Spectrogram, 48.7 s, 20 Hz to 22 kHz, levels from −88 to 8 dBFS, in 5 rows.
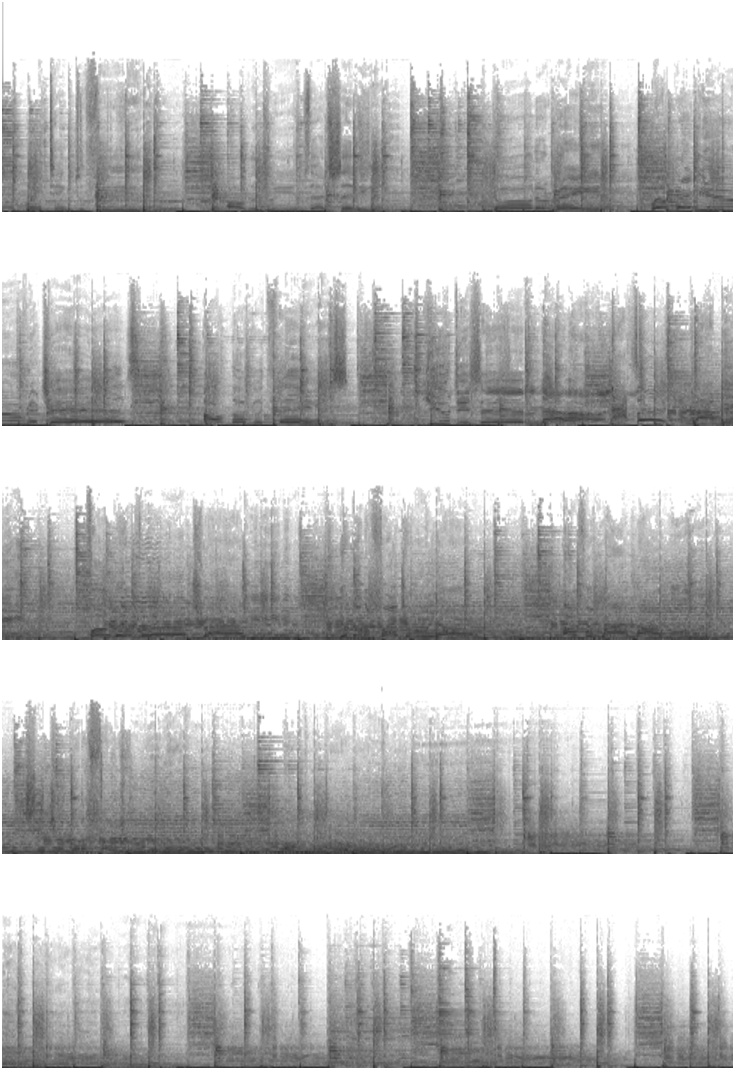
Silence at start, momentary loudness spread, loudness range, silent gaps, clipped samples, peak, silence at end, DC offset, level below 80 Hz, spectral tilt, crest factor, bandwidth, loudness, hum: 0 s; 4 LU; 2 LU; none; under 0.1%; 0 dBFS; 0 s; under 0.1%; -18 dBFS; -4.5 dB/octave; 14 dB; 14.5 kHz; -16 LUFS; none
